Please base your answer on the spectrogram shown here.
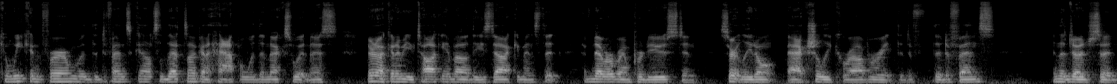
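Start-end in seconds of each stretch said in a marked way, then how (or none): none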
